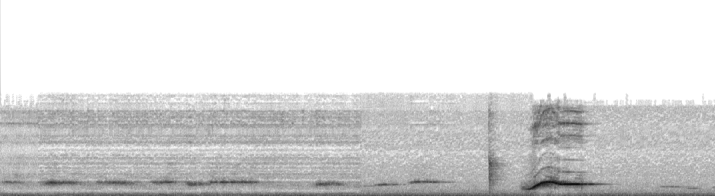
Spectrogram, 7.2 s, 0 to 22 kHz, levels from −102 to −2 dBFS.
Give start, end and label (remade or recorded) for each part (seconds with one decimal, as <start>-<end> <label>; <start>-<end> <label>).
0.0-3.6 remade; 3.6-7.2 recorded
